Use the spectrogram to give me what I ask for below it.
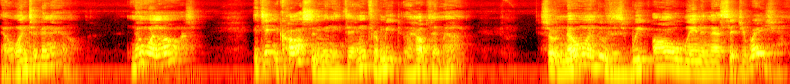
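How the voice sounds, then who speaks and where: A man's voice: mid-range voice, animated, moderate pace, warm tone, echoey room. A man giving a motivational talk about his own experiences, speaking conversationally and repeating himself, with frequent restarts. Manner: conversational, repetitive storytelling with restarts. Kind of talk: personal storytelling talk.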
